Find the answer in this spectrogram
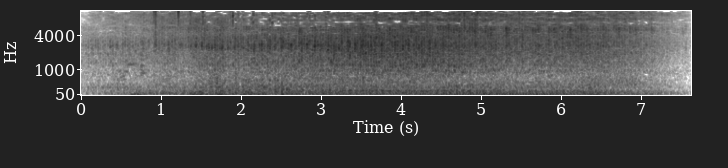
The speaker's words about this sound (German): Und ich finde es nicht so schön, dass es hier so viele Autos fahren.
